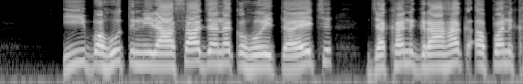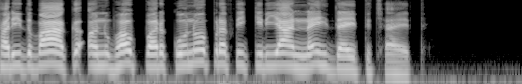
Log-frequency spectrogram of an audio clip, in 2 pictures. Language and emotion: Maithili, sad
